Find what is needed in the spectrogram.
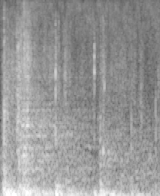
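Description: Irregular thuds of a handball bouncing and players' feet on a sports hall floor, echoing in the large hall; the loudest thud comes right at the start, with smaller knocks after it.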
